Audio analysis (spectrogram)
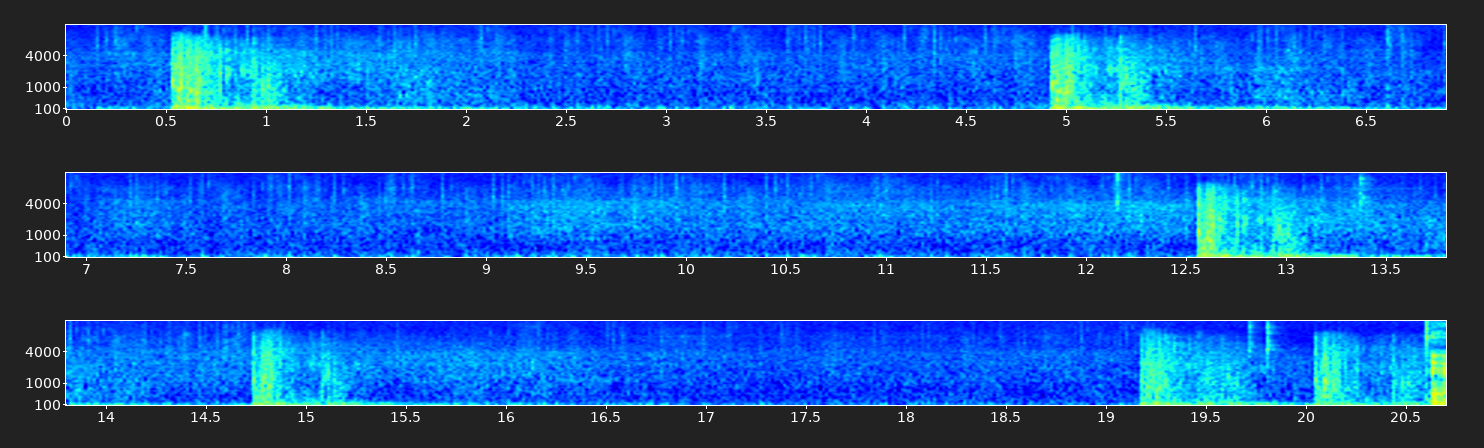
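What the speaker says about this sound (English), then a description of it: "Two-inch guns, fire!" Two-inch naval guns firing in a warship battle game, four separate heavy booms spaced several seconds apart, each decaying into a rumbling tail.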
